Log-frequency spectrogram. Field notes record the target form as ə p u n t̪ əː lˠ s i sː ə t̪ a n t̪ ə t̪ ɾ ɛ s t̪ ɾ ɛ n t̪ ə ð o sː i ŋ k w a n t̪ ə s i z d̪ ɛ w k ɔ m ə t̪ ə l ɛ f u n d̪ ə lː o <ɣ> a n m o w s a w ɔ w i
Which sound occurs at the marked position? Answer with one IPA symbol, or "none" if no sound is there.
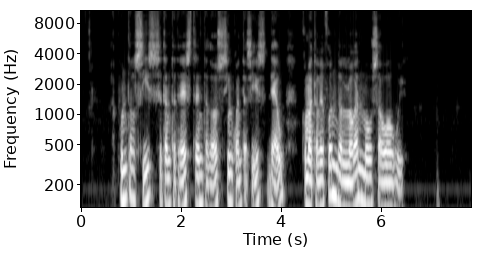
ɣ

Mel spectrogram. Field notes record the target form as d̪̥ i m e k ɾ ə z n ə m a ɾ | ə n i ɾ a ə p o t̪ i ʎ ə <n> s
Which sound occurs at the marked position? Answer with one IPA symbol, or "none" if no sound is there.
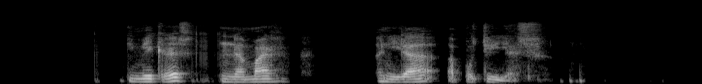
none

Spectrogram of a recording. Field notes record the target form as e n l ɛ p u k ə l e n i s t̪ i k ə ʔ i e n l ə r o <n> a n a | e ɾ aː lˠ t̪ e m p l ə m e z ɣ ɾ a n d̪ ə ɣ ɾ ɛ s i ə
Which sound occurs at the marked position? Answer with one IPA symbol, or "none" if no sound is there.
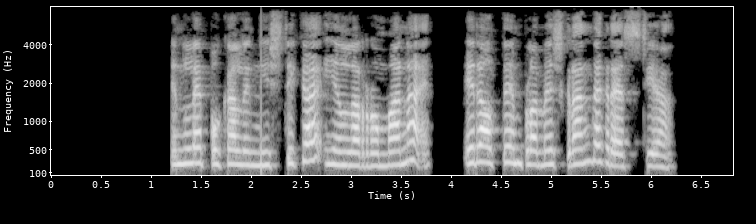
m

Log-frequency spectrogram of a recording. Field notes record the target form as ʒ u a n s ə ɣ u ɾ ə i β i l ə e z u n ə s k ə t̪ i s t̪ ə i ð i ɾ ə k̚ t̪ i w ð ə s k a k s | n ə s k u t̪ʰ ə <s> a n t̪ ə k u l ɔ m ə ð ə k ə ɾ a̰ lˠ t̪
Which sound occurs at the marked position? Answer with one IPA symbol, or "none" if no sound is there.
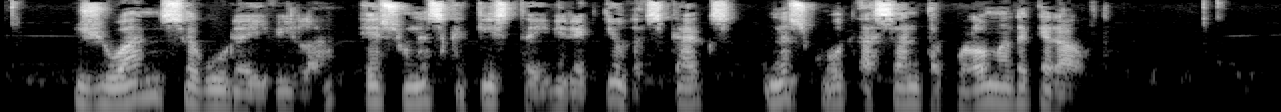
s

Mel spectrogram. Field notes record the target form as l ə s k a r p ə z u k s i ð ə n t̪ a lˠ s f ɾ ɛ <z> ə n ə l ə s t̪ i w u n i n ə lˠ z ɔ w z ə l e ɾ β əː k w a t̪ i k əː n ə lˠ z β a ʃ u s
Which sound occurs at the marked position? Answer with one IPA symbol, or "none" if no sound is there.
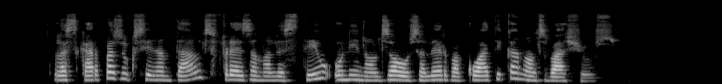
z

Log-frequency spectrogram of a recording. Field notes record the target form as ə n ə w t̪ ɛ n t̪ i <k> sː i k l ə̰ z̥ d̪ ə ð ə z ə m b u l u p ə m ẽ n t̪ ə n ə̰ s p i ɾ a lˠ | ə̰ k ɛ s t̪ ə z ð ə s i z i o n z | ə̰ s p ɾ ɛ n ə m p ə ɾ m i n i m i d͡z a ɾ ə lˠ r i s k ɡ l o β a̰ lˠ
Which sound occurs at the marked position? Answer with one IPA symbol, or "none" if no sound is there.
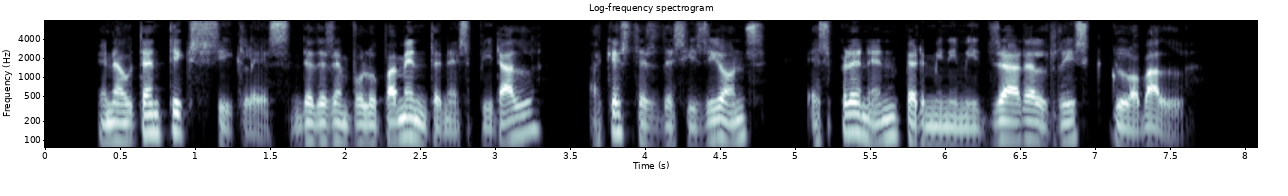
k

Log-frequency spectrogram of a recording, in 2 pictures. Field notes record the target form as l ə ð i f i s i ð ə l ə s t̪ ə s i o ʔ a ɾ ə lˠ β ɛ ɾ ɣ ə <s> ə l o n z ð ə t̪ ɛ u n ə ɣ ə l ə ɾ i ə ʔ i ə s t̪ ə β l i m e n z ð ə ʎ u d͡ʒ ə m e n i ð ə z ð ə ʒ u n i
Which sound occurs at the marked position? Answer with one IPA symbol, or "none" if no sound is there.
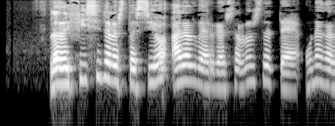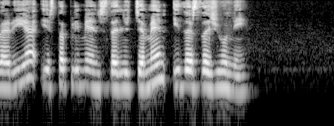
s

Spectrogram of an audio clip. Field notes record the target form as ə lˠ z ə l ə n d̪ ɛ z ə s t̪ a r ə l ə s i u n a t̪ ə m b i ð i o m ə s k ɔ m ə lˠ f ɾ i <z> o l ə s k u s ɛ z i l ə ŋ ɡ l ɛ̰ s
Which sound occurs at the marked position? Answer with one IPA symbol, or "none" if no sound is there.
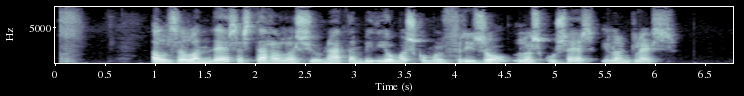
z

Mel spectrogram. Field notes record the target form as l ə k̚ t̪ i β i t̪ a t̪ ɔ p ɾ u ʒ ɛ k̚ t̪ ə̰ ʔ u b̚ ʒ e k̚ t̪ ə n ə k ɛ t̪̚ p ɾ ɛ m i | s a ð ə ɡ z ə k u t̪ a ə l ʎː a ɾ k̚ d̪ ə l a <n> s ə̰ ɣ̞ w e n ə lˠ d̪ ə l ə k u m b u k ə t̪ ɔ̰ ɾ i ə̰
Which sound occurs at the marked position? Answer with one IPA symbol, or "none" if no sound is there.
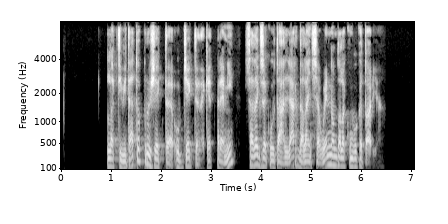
ɲ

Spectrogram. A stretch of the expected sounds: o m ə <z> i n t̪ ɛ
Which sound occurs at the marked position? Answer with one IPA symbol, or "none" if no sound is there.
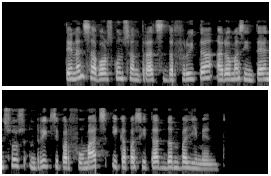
z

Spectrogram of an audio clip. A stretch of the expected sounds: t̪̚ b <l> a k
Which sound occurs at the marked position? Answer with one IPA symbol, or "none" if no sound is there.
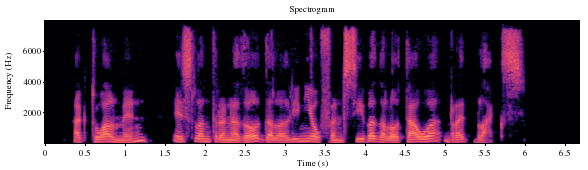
l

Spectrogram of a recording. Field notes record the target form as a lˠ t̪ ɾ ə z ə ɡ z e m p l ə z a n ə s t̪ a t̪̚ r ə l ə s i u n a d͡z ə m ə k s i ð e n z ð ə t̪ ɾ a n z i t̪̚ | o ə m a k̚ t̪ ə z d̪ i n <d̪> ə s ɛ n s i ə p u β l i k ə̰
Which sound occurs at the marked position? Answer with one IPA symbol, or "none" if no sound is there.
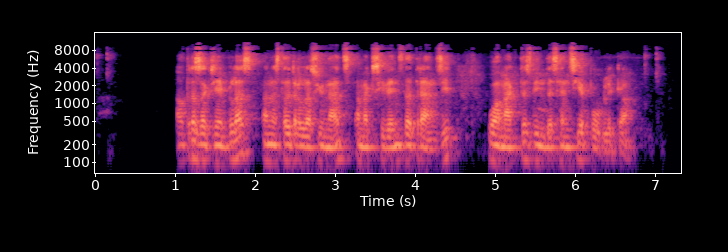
d̪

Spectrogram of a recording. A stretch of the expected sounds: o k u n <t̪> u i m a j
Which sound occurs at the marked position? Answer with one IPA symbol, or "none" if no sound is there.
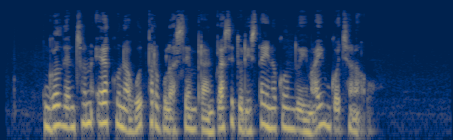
d̪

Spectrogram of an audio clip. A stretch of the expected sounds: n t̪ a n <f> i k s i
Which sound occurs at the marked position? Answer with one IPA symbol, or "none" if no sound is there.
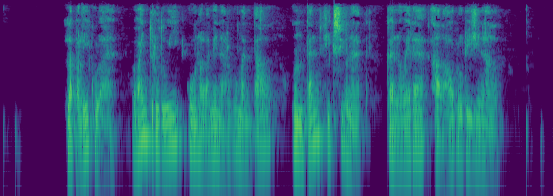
f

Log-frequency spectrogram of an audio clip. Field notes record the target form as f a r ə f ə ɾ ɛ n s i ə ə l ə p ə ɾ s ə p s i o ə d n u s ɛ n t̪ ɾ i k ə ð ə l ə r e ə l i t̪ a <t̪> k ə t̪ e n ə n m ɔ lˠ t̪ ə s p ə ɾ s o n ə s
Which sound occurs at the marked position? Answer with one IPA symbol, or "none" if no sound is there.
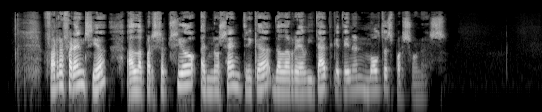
t̪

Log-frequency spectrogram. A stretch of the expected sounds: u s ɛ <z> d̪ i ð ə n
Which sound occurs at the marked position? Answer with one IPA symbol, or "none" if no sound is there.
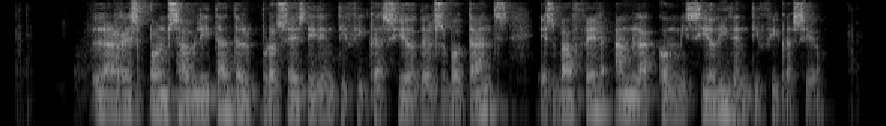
z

